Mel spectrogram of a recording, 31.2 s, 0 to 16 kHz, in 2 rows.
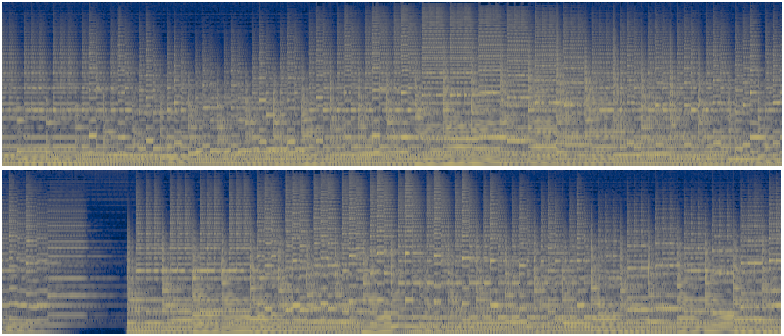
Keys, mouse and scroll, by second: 1.0 space, 2.5 Left, 3.5 click, 6.7-7.0 scroll down 3, 8.1 shift+a, 12.5 click, 18.6-19.4 drag, 19.4-20.9 right drag, 21.5 shift+a, 23.4-25.0 drag, 26.0 KP_Decimal, 26.3-27.2 scroll down 4, 27.2-28.3 drag, 28.7 click, 29.2 click, 30.5-31.0 drag.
